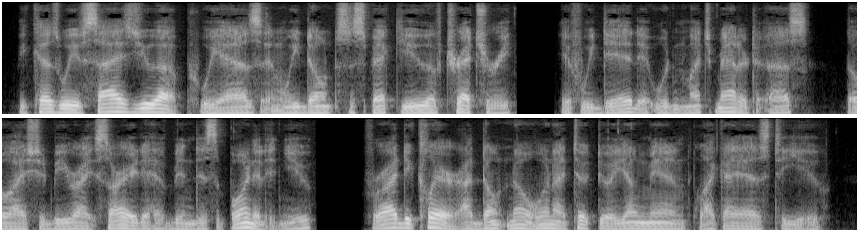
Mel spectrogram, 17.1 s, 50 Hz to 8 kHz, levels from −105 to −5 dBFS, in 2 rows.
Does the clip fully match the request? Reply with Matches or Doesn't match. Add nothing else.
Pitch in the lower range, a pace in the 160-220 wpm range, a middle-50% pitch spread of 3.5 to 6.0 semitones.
Matches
